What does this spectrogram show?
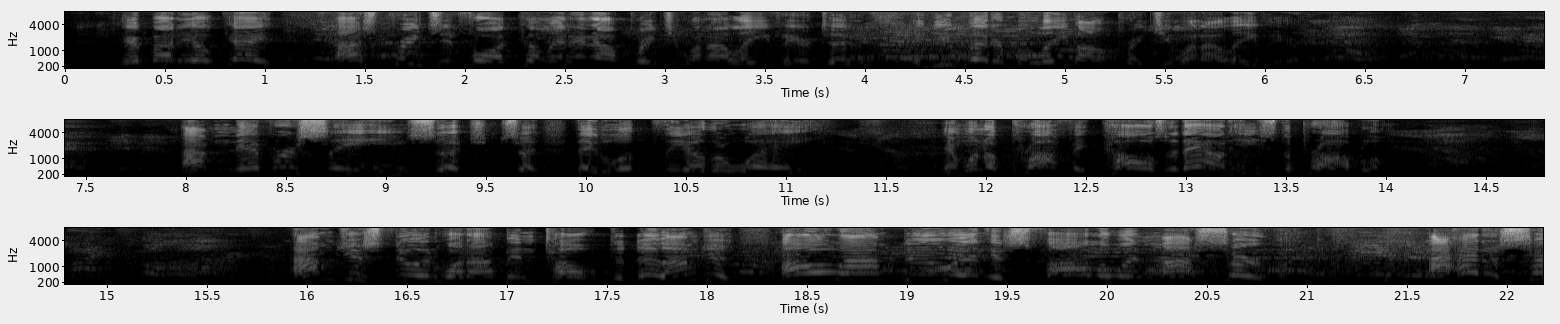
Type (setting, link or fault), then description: setting, large echoing room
